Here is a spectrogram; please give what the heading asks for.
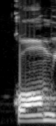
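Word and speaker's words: comb: अपने बाल कंघी करो कॉम यर हेयर यहां पर आपने बी को साइलेंट करना है और इस वर्ड को आपने पढ़ना है कॉम कॉम यर हेयर अपने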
